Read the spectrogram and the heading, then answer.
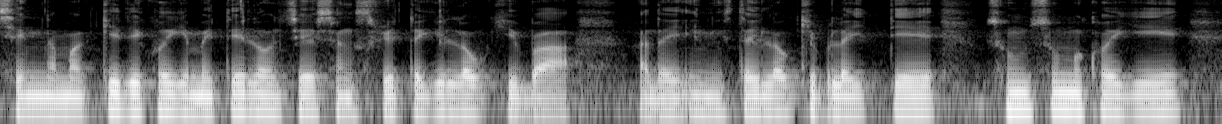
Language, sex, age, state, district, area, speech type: Manipuri, male, 30-45, Manipur, Imphal West, urban, spontaneous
